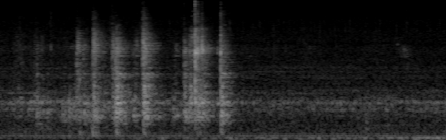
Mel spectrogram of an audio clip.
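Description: Stainless-steel end-cap compression tool being released and lifted off the end of a membrane pressure vessel: a handful of light metal clicks and scrapes over the first two seconds or so.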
